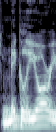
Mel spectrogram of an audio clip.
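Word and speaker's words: Migliore: their name last week I forgot the e at the end I didn't pronounce it the long way it's migliori which can it considering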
